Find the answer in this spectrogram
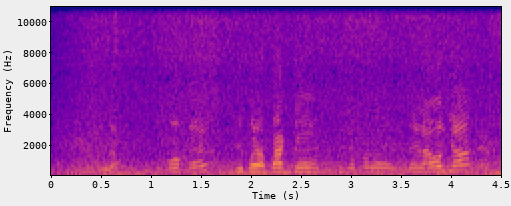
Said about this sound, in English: A water truck follows behind him, spraying the street down.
